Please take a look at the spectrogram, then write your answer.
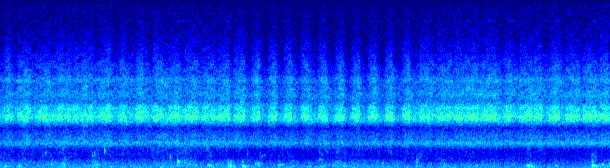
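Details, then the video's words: Crickets heard over a bay at Korčula, Croatia: a dense, steady high-pitched shrilling chorus pulsing about three times a second, with faint low rumbles of water or wind beneath. "view of one of the bays in Korcula with sounds of crickets"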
